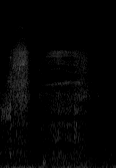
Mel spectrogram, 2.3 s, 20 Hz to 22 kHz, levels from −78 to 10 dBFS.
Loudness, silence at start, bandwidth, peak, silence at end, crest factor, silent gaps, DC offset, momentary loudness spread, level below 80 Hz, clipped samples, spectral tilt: -52 LUFS; 0 s; over 20 kHz; -36 dBFS; 0 s; 20 dB; none; under 0.1%; 17 LU; -72 dBFS; under 0.1%; 0 dB/octave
